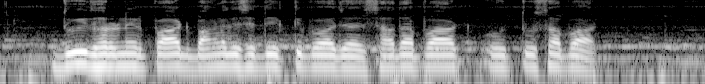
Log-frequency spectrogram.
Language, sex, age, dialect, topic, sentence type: Bengali, male, 18-24, Standard Colloquial, agriculture, statement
